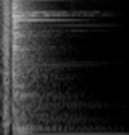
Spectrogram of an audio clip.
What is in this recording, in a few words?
Bullet Impact Metal Light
